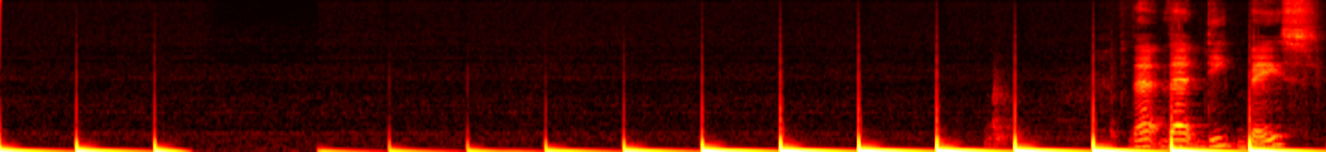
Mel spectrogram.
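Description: Deep analog modular synthesizer bass plays a steady run of repeated plucked notes, each decaying quickly, with a brief gap early on; brighter, buzzier overtones open up in the later notes, loud and alone without talk.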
